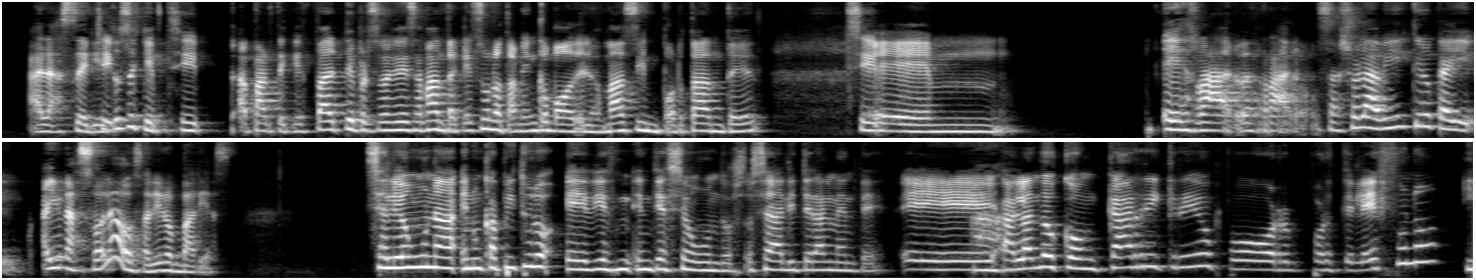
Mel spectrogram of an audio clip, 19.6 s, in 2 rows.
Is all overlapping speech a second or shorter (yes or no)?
yes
